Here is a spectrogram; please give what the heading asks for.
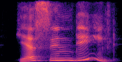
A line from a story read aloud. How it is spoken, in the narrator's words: Rivers answered him cheerfully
